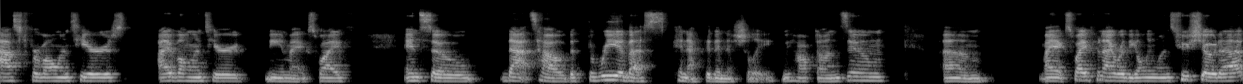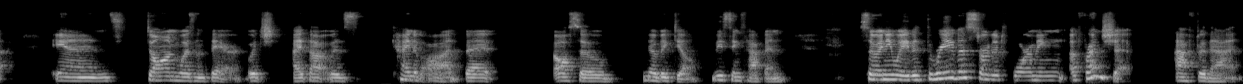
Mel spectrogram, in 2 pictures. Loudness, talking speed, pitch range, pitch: -23 LUFS, 165 wpm, 155-190 Hz, 165 Hz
